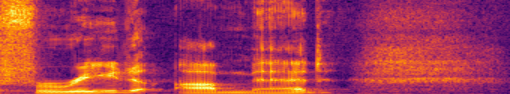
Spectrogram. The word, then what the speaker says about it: Farid Ahmad: Farid Ahmad.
